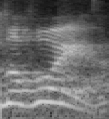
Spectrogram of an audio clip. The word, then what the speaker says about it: La Jolla: i can never pronounce this i can't ever pronounce the name of this this town it looks like la jolla oh la jolla that's it okay all right oh yeah that's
